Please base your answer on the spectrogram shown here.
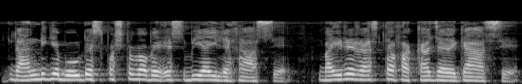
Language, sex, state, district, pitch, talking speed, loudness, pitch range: Bengali, female, Assam, Hailakandi, 205 Hz, 135 wpm, -13 LUFS, 185-225 Hz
